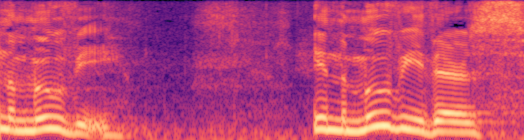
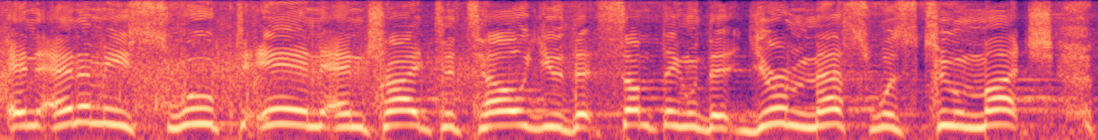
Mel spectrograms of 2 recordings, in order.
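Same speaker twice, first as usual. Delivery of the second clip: higher, fervent preaching build; 4 semitones higher than usual. Acted. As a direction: drive the message home to the congregation. Preaching climax.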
